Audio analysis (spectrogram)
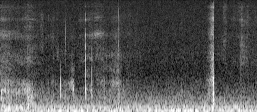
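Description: A wooden pointer scratches and taps across the front panel of a black pebbled-leather handbag with metal studs while a hand steadies the bag. Quiet, short, bright ticks and clicks sit over a steady low background hum, with one sharper tap near the end.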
